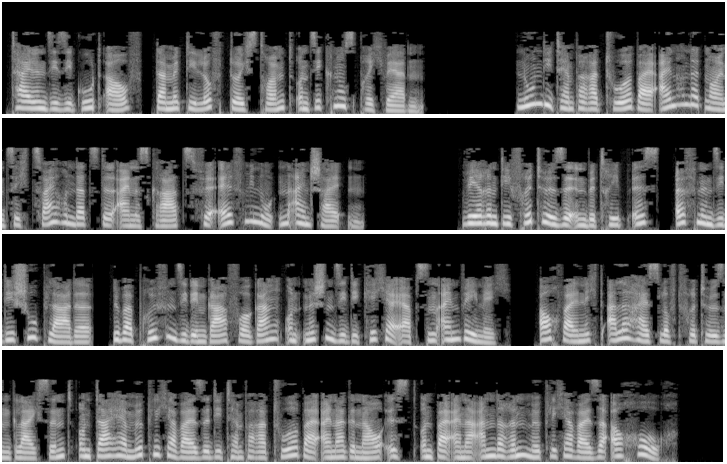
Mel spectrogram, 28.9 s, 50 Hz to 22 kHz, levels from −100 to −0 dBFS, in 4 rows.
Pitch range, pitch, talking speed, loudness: 170-220 Hz, 195 Hz, 140 wpm, -22 LUFS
